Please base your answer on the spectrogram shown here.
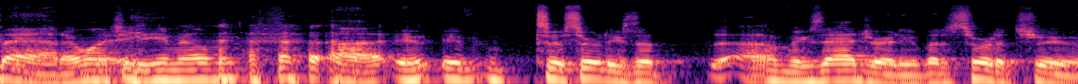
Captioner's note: laugh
